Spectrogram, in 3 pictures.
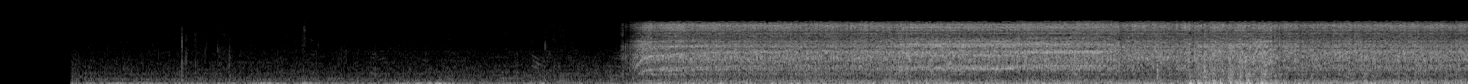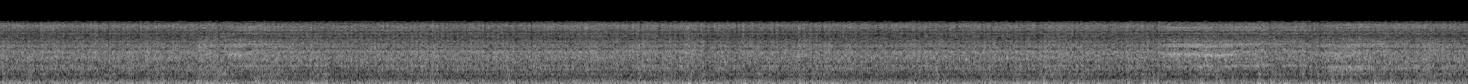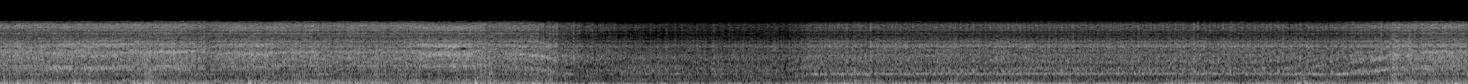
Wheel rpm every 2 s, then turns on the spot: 0, 0, 0, 140, 220, 230, 230, 230, 230, 230, 230, 230, 230, 220, 230, 220, 230, 120, 90, 110, 120, 190.
none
